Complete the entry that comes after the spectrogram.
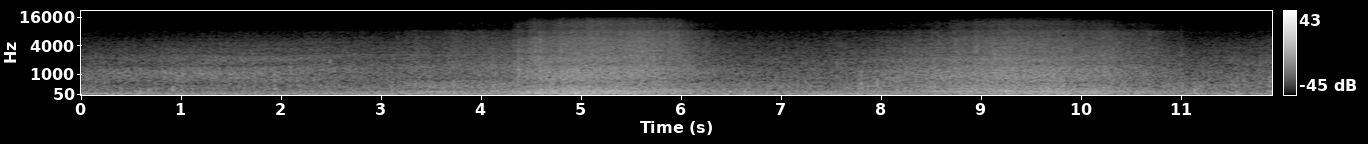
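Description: Surf breaking and washing up a sandy beach. Two waves swell up and fade, the first about four seconds in and the second about nine seconds in.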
